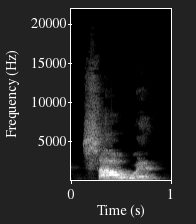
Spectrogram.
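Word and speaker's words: Samhain: But Halloween is coming from a Celtic tradition called sawin. It's spelled s a m h a i n but not pronounced that way.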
